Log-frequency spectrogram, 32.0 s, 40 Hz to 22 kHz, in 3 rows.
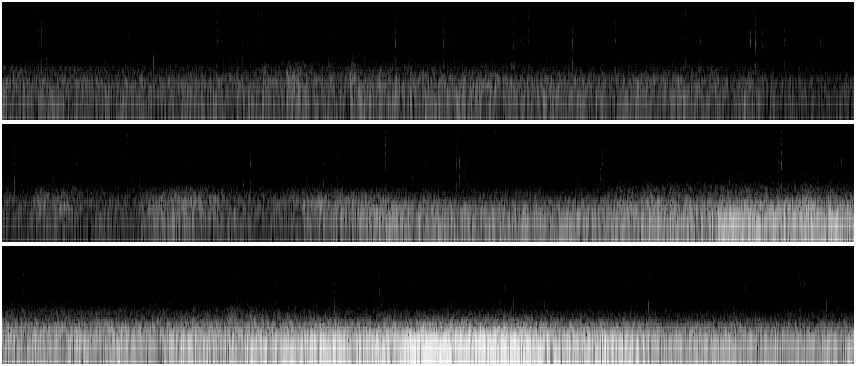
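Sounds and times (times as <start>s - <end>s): rain falling: 0.0s - 31.9s
thunder rumble: 11.0s - 31.9s.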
